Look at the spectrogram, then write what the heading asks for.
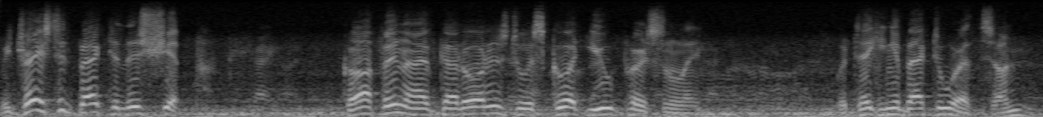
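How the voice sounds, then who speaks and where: An actor playing an authoritative, wryly good-humored space patrol major in a 1950s radio drama, speaking in clipped orders. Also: male voice, on the high side, expressive, moderate pace, long pauses, natural voice. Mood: businesslike. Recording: muffled, noisy 1950s radio recording.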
